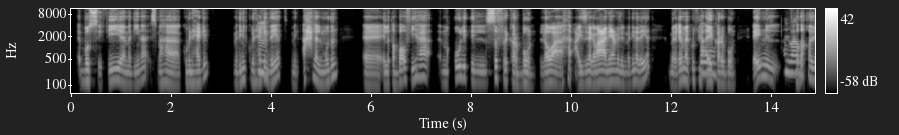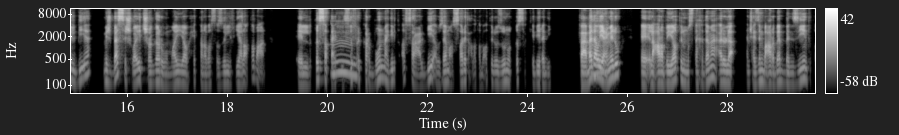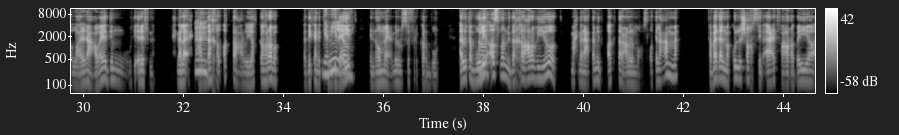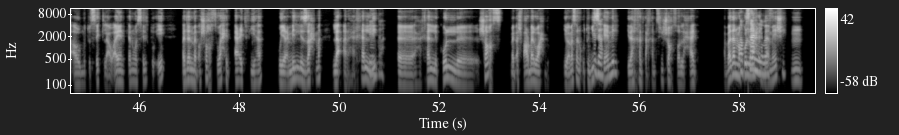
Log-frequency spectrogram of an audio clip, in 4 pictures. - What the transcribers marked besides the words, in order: tapping
- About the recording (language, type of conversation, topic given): Arabic, podcast, إزاي نخلي المدن عندنا أكتر خضرة من وجهة نظرك؟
